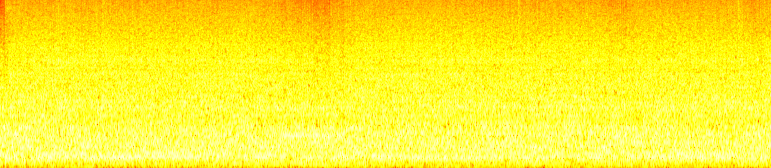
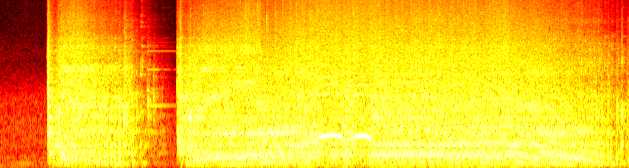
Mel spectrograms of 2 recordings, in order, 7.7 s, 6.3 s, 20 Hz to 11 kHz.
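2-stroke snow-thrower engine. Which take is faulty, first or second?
second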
